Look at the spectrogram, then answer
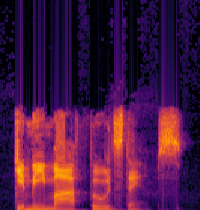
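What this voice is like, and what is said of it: Speaks in a put-on accent. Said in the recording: “Why do you have to use that accent?”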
